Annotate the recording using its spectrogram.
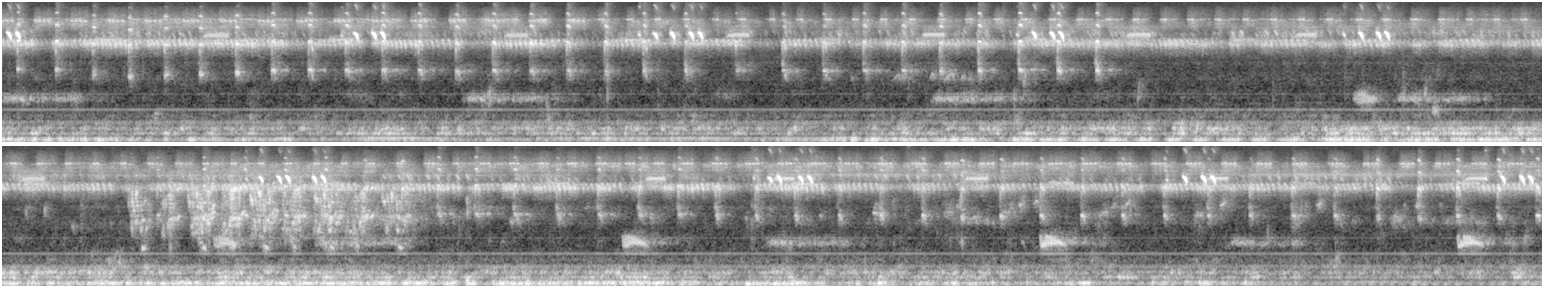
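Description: Night chorus of crickets trilling steadily, with short calls repeating every couple of seconds and a denser patch of rapid calls for about three seconds a little past the middle, over a low rumble.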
